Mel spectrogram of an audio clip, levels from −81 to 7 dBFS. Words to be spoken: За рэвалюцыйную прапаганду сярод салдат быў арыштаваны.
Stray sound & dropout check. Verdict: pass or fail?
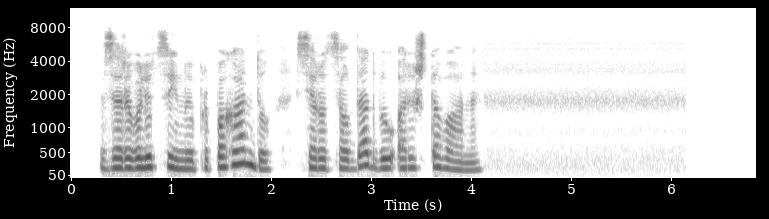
pass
